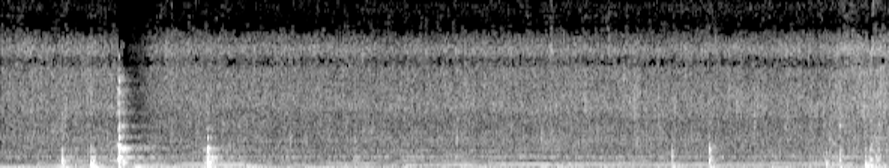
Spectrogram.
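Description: Crushed onions sizzling in hot oil in a pan for Kollam-style mackerel pepper curry, a steady close frying hiss with a few stirring clinks and scrapes near the start, no talk.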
